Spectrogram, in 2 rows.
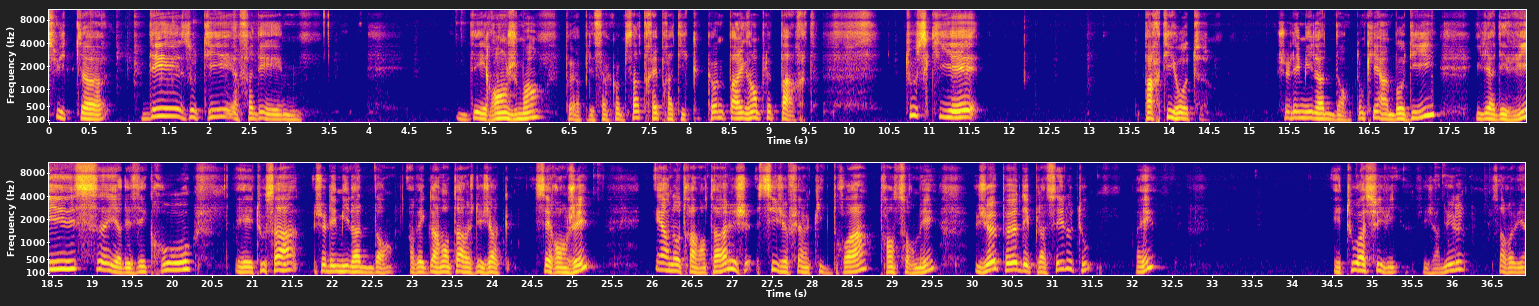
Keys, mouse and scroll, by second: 1.4-1.8 scroll up 1, 10.8 click, 11.9 scroll down 2, 12.3-12.9 right drag, 18.5 scroll down 2, 20.4 scroll up 2, 24.1 click, 26.2 click, 27.5 right click, 28.9 click, 30.5-31.5 drag, 34.1 Escape, 35.9 click.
